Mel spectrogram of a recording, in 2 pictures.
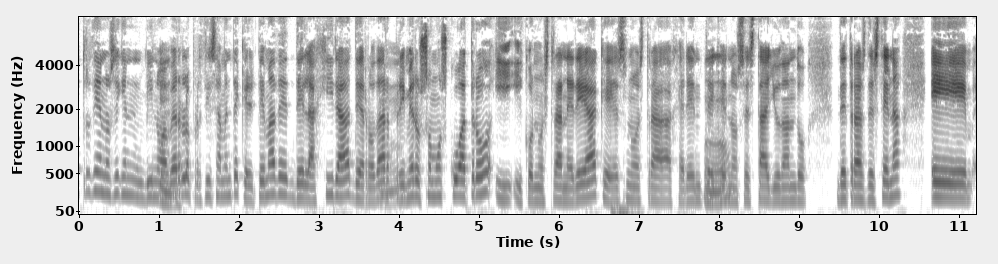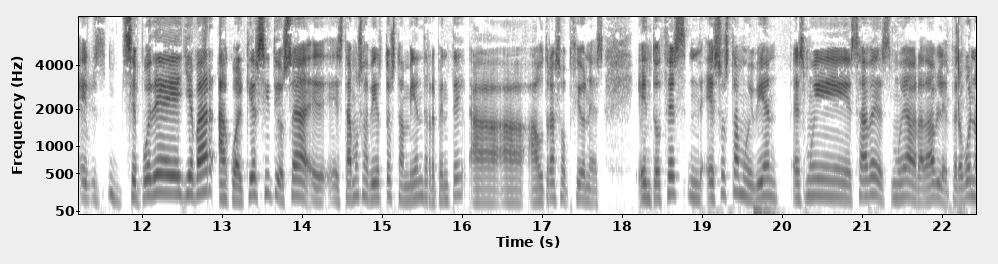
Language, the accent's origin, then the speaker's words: Spanish; Burgos, Castile and León, Spain; Soy de Burgos.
